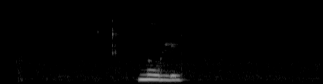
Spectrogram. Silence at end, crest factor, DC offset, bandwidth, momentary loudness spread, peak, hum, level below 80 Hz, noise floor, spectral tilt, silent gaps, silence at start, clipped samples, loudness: 1.4 s; 16 dB; under 0.1%; 8.4 kHz; 23 LU; -22 dBFS; none; under -90 dBFS; -69 dBFS; -8.5 dB/octave; none; 1.4 s; under 0.1%; -33 LUFS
